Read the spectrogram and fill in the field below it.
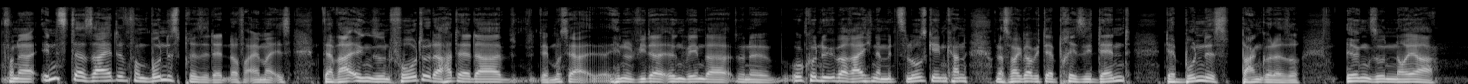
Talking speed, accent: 200 wpm, German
